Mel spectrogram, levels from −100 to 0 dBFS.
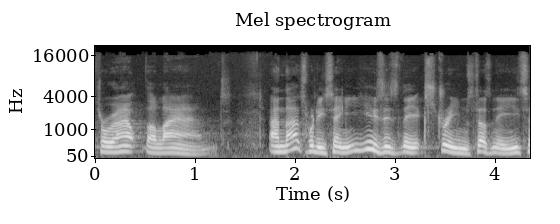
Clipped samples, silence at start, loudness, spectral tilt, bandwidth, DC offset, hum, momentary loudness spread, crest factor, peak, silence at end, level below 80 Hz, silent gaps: under 0.1%; 0 s; -18 LUFS; -6.5 dB/octave; 18 kHz; under 0.1%; none; 4 LU; 14 dB; -4 dBFS; 0 s; -54 dBFS; none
